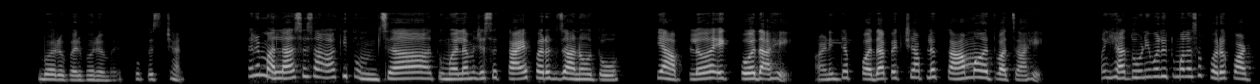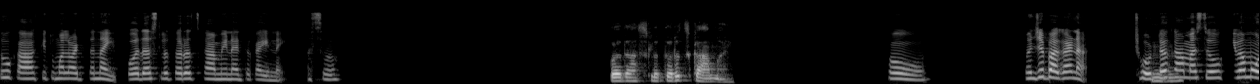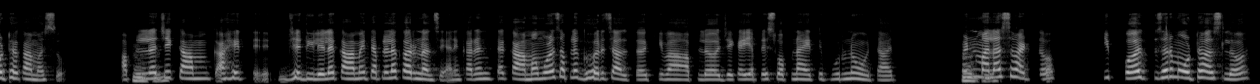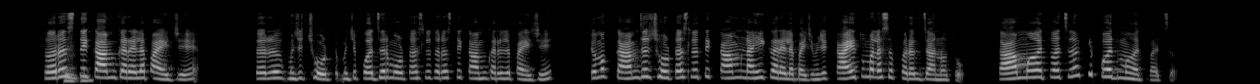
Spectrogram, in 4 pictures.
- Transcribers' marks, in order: horn
- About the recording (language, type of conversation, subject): Marathi, podcast, मोठ्या पदापेक्षा कामात समाधान का महत्त्वाचं आहे?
